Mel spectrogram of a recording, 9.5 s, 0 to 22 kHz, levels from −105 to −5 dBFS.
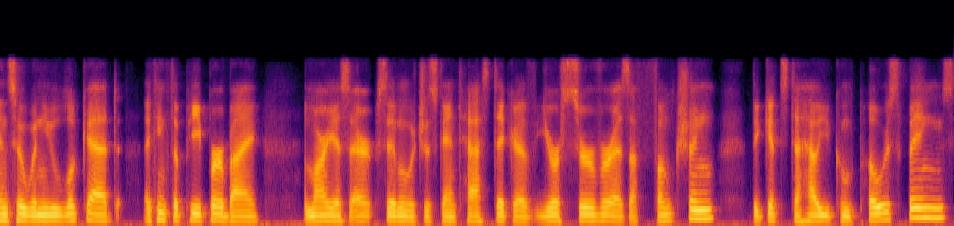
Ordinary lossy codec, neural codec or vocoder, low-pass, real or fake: Opus, 24 kbps; codec, 24 kHz, 0.9 kbps, WavTokenizer, large speech release; 7.2 kHz; fake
